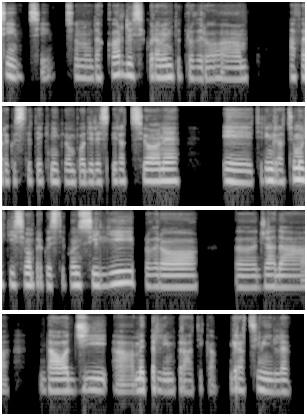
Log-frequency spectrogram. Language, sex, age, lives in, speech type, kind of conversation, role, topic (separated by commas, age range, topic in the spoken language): Italian, female, 35-39, Italy, conversation, advice, user, Come posso calmarmi subito quando mi sento sopraffatto o molto arrabbiato?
